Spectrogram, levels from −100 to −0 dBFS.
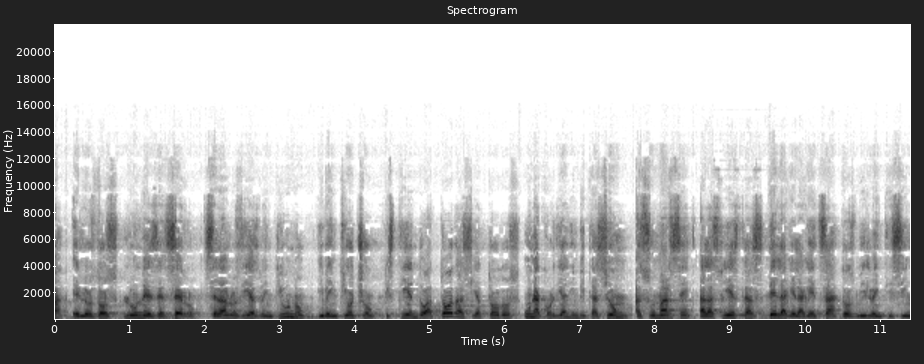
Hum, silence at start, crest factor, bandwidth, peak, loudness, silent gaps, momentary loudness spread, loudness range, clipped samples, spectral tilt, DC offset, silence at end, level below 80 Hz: none; 0 s; 16 dB; 9.8 kHz; 0 dBFS; -17 LUFS; none; 7 LU; 2 LU; under 0.1%; -4.5 dB/octave; under 0.1%; 0 s; -64 dBFS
